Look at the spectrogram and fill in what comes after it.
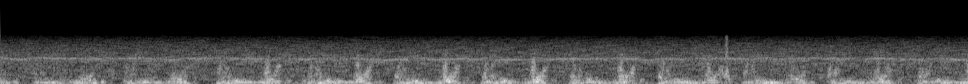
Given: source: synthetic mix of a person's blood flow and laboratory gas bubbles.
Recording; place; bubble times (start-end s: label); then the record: Doppler ultrasound of blood flow; precordium
7.08-7.33 s: bubbles
From the record:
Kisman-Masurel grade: 111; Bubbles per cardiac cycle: 1 to 2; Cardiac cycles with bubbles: 1 to 10%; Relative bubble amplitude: barely perceptible (0.100 to 0.250); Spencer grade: 1 (occasional bubble signal discernible with the cardiac motion signal, with majority of cardiac periods free of bubbles); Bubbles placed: anywhere in the cardiac cycle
